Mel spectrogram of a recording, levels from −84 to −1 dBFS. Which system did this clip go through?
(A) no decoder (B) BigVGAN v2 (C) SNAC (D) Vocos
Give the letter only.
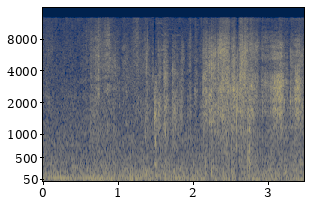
A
